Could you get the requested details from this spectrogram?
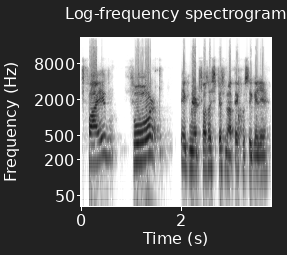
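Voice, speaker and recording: A man's voice: fairly high pitch, very animated. A man teaching a math class, repeating himself and calling the students beta. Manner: admits speaking fast. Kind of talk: live online class lecture.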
